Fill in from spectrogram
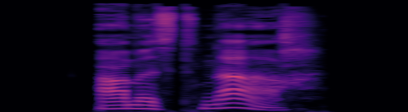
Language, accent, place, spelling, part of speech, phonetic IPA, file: German, Germany, Berlin, ahmest nach, verb, [ˌaːməst ˈnaːx], De-ahmest nach.ogg
- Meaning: second-person singular subjunctive I of nachahmen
